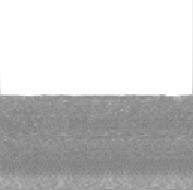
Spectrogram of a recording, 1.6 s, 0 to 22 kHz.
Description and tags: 147 Octane hyphy synth 01
Octane hyphy synth
hyphy, synth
